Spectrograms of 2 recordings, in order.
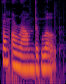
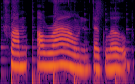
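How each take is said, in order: First: The phrase is spoken at a normal pace. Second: The phrase is spoken slowly and deliberately.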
